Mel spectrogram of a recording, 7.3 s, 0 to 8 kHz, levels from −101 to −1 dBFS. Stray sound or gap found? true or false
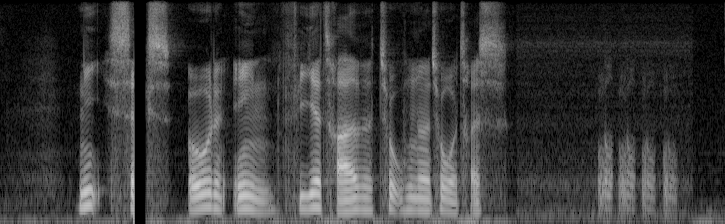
true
